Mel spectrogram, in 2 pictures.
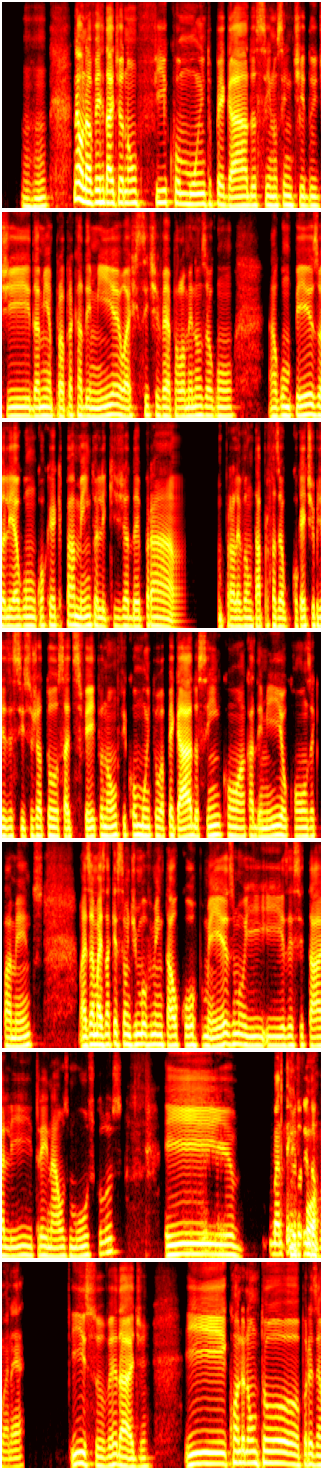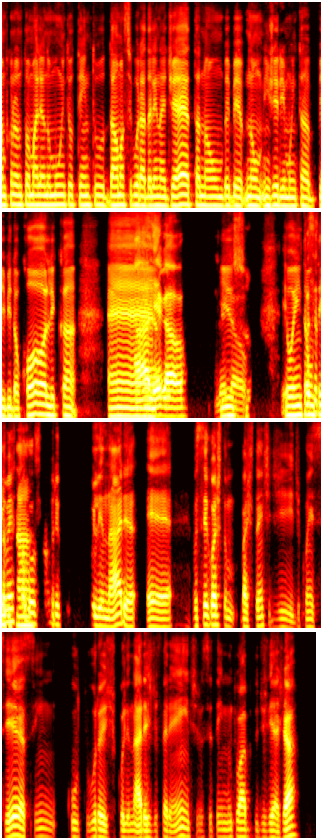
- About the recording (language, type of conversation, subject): Portuguese, podcast, Como você lida com recaídas quando perde a rotina?
- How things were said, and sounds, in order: tongue click; other background noise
